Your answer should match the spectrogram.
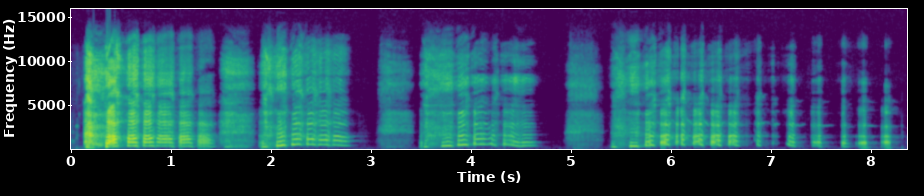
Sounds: Laughter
